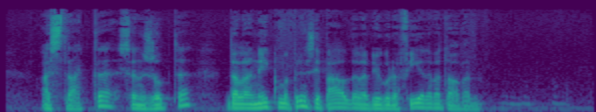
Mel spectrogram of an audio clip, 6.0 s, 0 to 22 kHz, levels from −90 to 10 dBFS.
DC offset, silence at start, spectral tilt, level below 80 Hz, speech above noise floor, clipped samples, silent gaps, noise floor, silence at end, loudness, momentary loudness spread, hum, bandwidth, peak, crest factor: under 0.1%; 0.45 s; -5 dB/octave; -52 dBFS; 30 dB; under 0.1%; none; -60 dBFS; 1.15 s; -31 LUFS; 11 LU; none; 16 kHz; -10 dBFS; 22 dB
